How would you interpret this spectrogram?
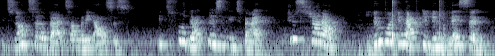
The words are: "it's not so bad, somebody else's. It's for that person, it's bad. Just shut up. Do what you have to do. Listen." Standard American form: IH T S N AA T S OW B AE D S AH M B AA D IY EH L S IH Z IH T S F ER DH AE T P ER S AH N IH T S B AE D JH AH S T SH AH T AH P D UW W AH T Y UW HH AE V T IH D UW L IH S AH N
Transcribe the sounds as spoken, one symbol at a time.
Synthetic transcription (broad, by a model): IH T S N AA T S OW B AE D S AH M B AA D IY EH L S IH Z IH T S F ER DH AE T P ER S AH N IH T S B AE D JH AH S T SH AH T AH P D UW W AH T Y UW HH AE F T IH D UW L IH S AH N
